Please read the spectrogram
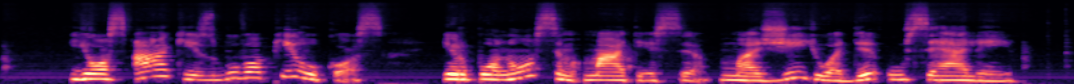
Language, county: Lithuanian, Panevėžys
